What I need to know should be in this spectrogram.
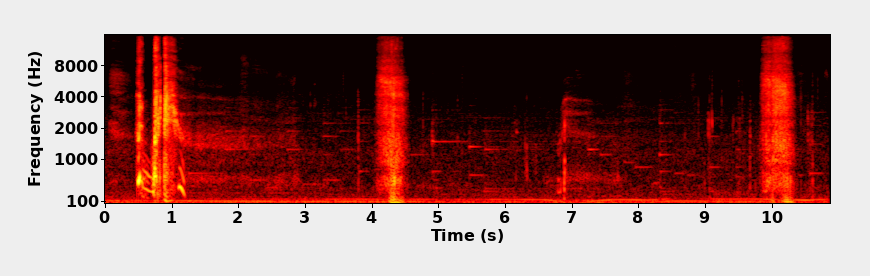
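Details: Repeated sneezing outdoors in a garden in summer, attributed to a grass allergy: a quick run of three sneezes, then two more single sneezes spaced apart, with faint music and outdoor background.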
